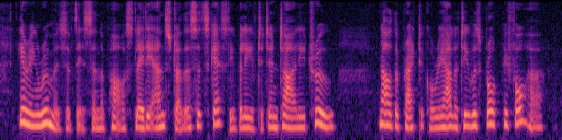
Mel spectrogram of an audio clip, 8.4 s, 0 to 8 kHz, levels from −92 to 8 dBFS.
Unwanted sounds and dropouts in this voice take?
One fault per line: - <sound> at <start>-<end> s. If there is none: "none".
none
